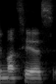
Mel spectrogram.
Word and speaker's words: Matyáš: name but like you know please call me matthias it's just way easier for everyone uh i'm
